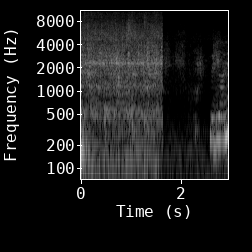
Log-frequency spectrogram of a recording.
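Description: Water running and splashing while saag greens are washed, a loud steady rush that cuts off briefly before resuming, with a voice speaking over it.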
